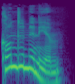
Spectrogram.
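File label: "condominium", British English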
